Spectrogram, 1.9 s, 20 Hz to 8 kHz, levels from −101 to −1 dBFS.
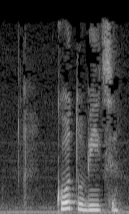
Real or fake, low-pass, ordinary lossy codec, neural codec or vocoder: real; 7.2 kHz; MP3, 32 kbps; none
